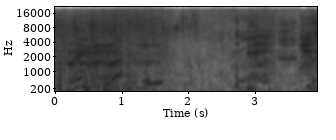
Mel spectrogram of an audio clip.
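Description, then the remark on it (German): Continuous splashing and churning water as people plunge in to swim with dolphins and move about, with excited voices calling over the noise. “Rein ins Wasser!”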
